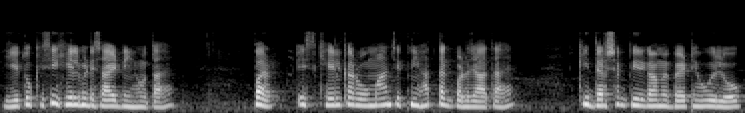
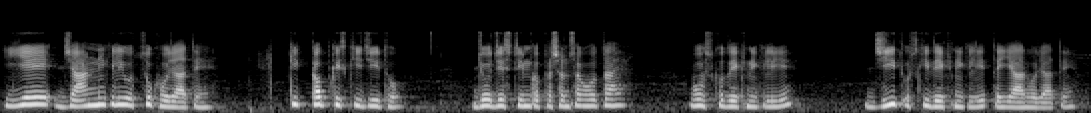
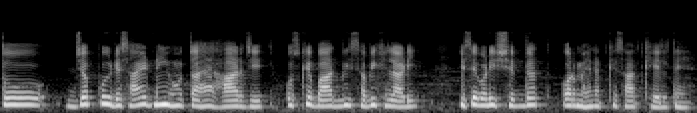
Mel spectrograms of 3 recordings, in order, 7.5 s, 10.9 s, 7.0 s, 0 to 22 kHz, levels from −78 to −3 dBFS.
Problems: none marked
